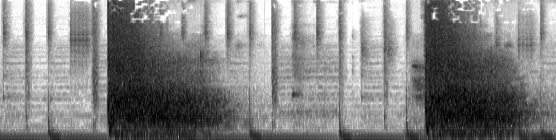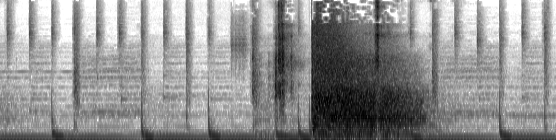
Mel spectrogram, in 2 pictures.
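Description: Handgun shots ring out at an outdoor firing range during slow fundamentals practice, three loud close reports spaced a few seconds apart, each with a long decaying echo and faint distant shots between them.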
